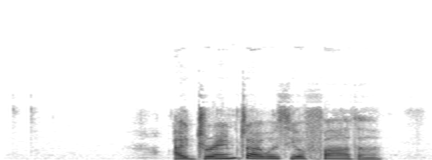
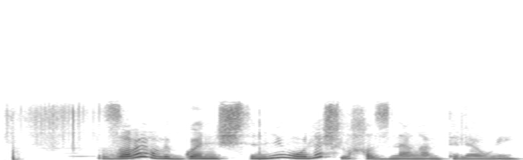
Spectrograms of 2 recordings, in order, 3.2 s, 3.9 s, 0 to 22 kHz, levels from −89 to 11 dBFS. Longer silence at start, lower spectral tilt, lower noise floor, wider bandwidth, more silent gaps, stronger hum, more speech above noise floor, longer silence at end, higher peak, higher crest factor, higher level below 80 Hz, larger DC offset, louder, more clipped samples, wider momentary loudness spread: first, 1.3 s vs 0.35 s; about the same, -3.5 dB/octave vs -4 dB/octave; first, -78 dBFS vs -59 dBFS; first, 9.4 kHz vs 8.2 kHz; neither; neither; first, 61 dB vs 24 dB; first, 0.4 s vs 0.05 s; first, -2 dBFS vs -16 dBFS; about the same, 18 dB vs 20 dB; first, -66 dBFS vs -80 dBFS; neither; first, -17 LUFS vs -35 LUFS; neither; second, 12 LU vs 16 LU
